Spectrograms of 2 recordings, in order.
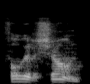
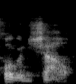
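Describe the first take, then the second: First: The last word has a Portuguese nasal sound. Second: The last word sounds like English 'chow'. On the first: The speaker calls it right. "how to say this correctly" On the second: The speaker calls it wrong. "I always thought it was"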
